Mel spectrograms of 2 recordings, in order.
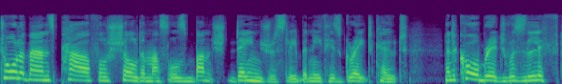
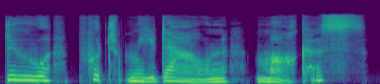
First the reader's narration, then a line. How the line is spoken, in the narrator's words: breathed Lord Sebastian Corbridge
